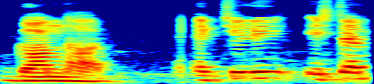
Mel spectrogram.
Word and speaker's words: गांधार: है जिसका नाम है गांधार। एक्चुअली इस टाइम पे उसको कांधार बोला जाता है because of miss pronunciation, but actually वो गांधार है जहाँ की गांधारी थी, जो कि कौरवों की माता थी महाभारत में।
